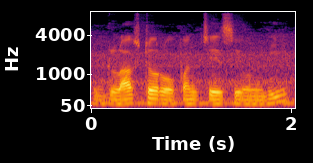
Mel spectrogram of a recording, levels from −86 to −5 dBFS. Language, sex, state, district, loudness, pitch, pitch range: Telugu, male, Telangana, Hyderabad, -18 LUFS, 95 Hz, 90-100 Hz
